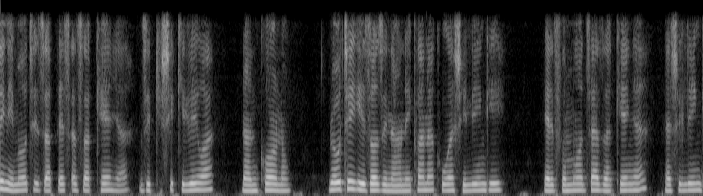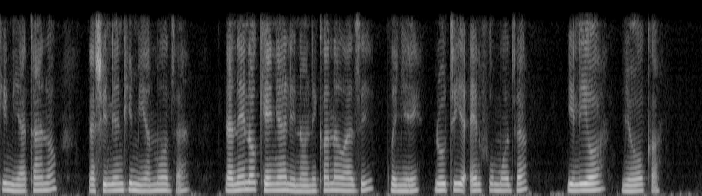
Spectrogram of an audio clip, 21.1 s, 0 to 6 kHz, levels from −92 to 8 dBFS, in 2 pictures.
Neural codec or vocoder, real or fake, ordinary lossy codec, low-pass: codec, 24 kHz, 0.9 kbps, WavTokenizer, small release; fake; AAC, 48 kbps; 5.4 kHz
